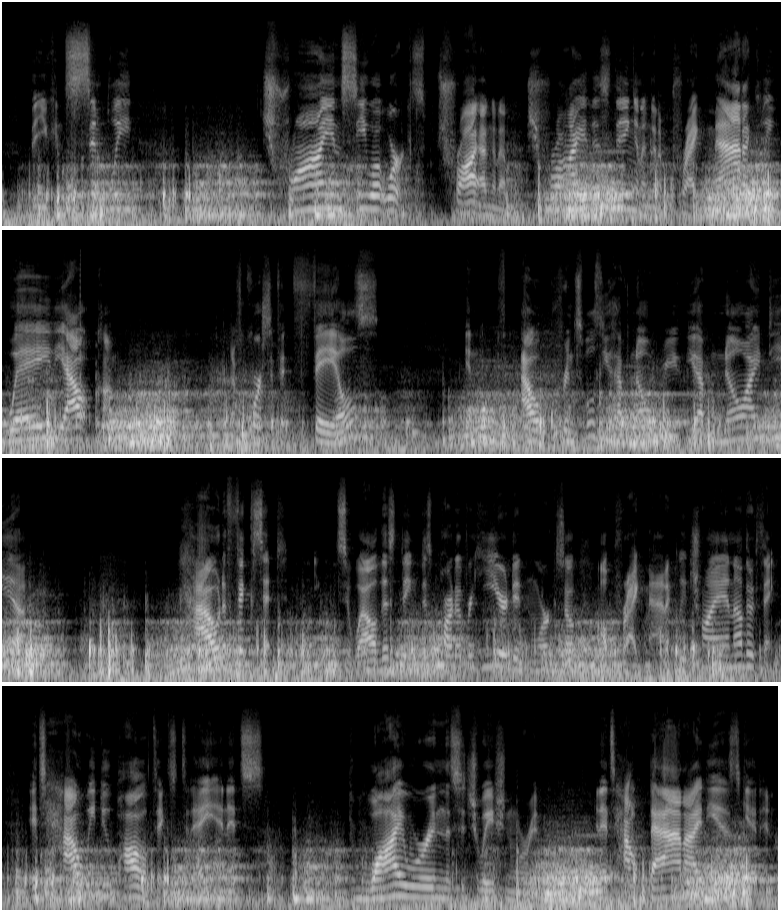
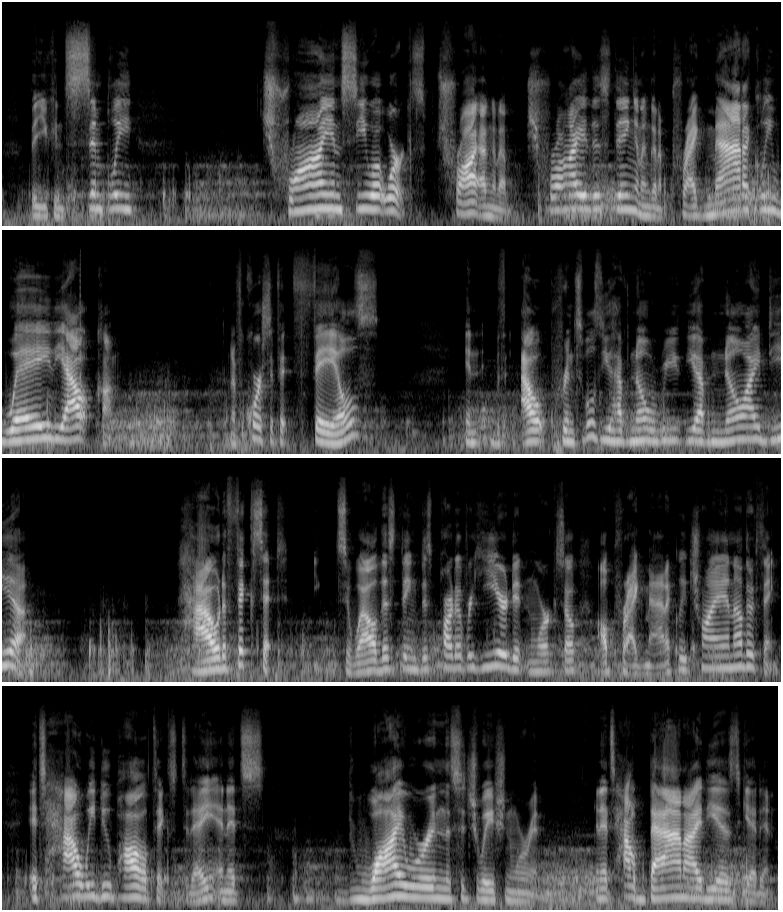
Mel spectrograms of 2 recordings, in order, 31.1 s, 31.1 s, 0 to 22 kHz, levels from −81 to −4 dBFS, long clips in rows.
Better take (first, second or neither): second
